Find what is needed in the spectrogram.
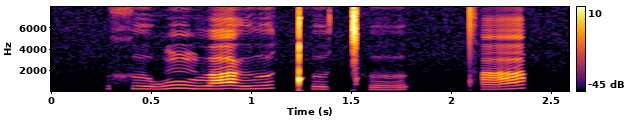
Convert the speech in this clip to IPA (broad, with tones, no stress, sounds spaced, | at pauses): x ɯ˧˩ w ũ˥˨ β a˧˥˧ ɣ ɯ˧˥˧ ǃʰ ɯ˧˩ ǀʰ ɯ˨˩˦ | tʰ ã˨˥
